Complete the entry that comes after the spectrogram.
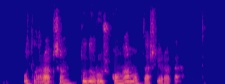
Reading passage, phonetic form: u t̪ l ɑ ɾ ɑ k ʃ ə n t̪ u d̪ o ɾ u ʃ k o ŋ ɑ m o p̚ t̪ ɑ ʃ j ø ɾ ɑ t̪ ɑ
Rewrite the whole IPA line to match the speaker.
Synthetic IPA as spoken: u t̪ l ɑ ɾ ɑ k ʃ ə m t̪ u d̪ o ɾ u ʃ k o ŋ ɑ m o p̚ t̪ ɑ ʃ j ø ɾ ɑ t̪ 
